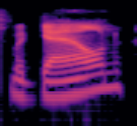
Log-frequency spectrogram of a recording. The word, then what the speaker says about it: McGowan: And with me today is Chris McGowan from Peak 9860.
